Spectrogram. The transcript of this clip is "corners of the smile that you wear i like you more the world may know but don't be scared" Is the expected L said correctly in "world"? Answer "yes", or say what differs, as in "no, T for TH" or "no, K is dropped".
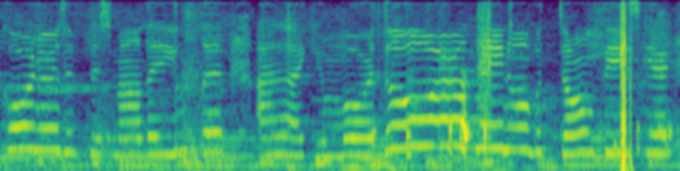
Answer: yes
